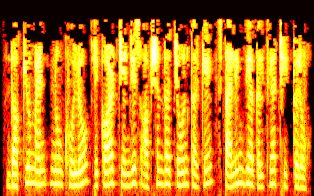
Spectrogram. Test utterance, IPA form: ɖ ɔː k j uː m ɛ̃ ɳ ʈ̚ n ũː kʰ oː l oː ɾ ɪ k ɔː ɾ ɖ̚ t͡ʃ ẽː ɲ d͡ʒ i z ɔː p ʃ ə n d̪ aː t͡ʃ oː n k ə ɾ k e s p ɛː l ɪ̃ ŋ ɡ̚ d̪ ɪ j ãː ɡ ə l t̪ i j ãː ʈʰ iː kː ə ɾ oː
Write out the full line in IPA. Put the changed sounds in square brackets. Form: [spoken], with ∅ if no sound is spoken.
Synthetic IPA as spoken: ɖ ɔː k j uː m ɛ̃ ɳ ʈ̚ n ũː kʰ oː l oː ɾ ɪ k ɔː ɾ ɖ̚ t͡ʃ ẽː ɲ d͡ʒ [ɪ] z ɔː p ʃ ə n d̪ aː t͡ʃ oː n k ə ɾ k e s p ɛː l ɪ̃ ŋ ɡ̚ d̪ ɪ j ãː ɡ ə l t̪ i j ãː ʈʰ iː kː ə ɾ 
